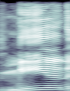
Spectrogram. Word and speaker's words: Meehan: pronounced? Meehan? Meehan. Okay, I just want to make sure it wasn't like mine or something. Los Angeles. All right, Meehan in Los Angeles wants to talk about the 2-point conversion.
